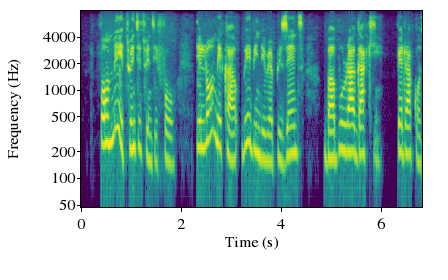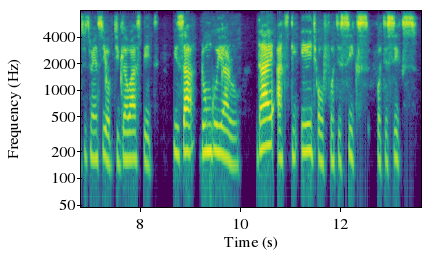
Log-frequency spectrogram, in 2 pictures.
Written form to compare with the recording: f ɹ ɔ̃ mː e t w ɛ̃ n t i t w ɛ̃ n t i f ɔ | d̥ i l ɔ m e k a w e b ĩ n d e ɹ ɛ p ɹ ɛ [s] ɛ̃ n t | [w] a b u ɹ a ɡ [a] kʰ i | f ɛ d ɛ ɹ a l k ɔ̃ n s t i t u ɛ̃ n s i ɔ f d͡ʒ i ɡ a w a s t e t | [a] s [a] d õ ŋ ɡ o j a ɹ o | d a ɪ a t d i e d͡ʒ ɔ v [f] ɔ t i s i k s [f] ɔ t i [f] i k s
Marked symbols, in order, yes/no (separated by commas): no, no, yes, no, yes, yes, yes, no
